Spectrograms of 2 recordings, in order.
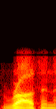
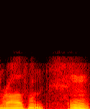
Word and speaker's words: Rosin: Carol, and it's Rosin. I guess I was pronouncing it wrong. I was saying Roslyn.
